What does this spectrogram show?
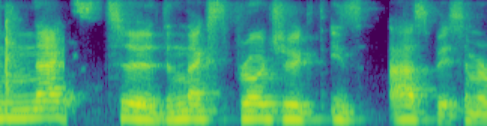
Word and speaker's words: Aspis: here so the next the next project is aspace am I right am I pronouncing in right aspis yeah yeah so uh the name of the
